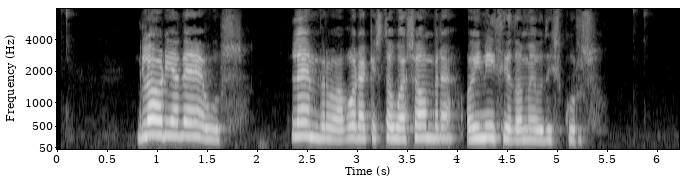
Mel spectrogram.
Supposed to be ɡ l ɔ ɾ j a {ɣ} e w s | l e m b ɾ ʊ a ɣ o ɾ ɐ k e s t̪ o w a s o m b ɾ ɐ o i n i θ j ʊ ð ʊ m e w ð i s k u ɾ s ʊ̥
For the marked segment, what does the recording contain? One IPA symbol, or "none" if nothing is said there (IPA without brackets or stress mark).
ð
